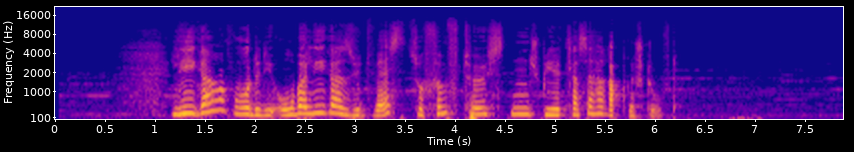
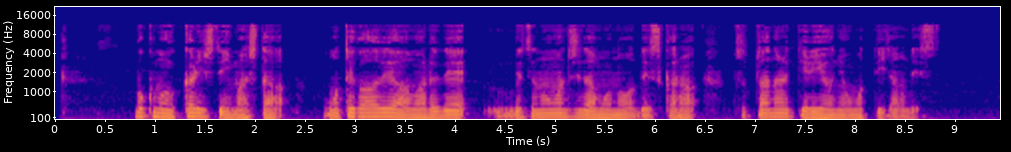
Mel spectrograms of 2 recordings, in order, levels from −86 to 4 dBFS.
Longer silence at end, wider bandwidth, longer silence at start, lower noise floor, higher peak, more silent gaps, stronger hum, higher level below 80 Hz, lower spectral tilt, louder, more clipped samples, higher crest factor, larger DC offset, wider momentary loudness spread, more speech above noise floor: first, 1.85 s vs 0.7 s; about the same, 11.5 kHz vs 11.5 kHz; first, 1.15 s vs 0.05 s; second, -64 dBFS vs -68 dBFS; first, -2 dBFS vs -10 dBFS; neither; neither; about the same, -40 dBFS vs -42 dBFS; about the same, -7.5 dB/octave vs -6.5 dB/octave; first, -20 LUFS vs -26 LUFS; neither; about the same, 18 dB vs 16 dB; neither; about the same, 12 LU vs 11 LU; about the same, 45 dB vs 43 dB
